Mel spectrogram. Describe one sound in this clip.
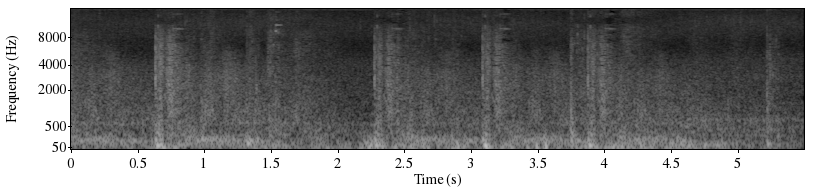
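Footsteps run over grass and dirt.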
